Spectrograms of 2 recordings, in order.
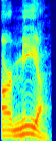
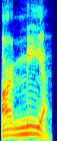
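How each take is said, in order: Both takes have the same delivery.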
